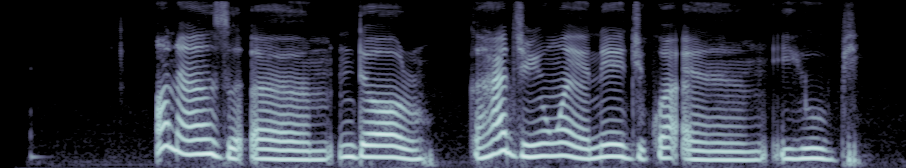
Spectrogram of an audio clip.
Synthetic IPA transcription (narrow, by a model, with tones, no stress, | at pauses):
ɔ˦nã˨˦zʊ˨ʔɛ˨n̩˦dɛ˦ɔ˦ɾʊ˨ | ka˨ɦa˦d͡ʑɪ˨ɾɪ˦ŋʷã˦jɛ˨nẽ˦e˦d͡ʑi˨kʷa˦ʔmi˨jo˦bi˨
